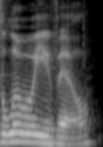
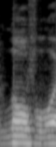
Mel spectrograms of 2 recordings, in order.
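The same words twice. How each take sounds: First: The city name is said as it is spelled. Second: The city name is said the local way.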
